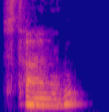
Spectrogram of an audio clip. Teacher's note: That stha, the tha is again second letter in the tha varga, so it has to be aspirated.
